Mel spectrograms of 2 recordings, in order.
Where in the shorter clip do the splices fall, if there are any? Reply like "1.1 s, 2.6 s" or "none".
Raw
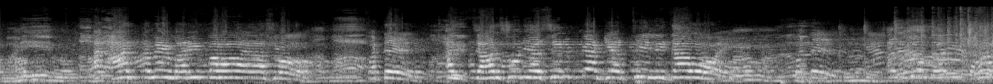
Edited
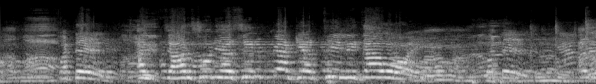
none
